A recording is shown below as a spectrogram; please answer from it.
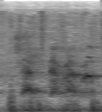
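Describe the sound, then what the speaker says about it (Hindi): Dogs bark in a park in the evening, a quick cluster of low, muffled woofs in about a second. "यहाँ पे कुत्ते भौंक रहे हैं"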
